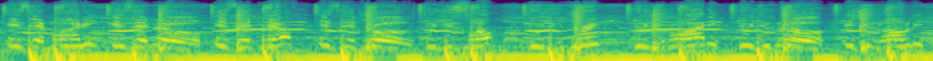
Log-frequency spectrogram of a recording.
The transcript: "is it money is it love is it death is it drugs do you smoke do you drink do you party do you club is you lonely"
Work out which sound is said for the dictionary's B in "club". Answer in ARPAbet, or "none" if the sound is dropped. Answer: none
